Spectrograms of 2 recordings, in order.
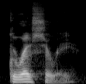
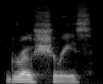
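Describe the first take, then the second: First: The middle consonant is an s sound. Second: The middle consonant is a sh sound. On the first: "They there's no shush shush shush with it" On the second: "I say it with a sh"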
